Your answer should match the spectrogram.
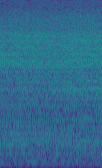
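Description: Steady, even hiss of outdoor city background noise with distant traffic.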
